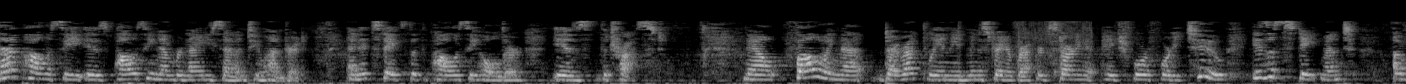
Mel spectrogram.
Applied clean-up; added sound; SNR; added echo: neural separator model SepFormer DNS4.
